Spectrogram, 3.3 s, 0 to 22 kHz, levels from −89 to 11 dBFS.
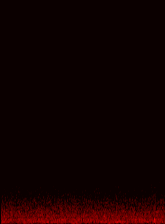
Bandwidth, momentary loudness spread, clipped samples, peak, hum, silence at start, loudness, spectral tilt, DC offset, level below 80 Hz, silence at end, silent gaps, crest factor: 13.5 kHz; 2 LU; under 0.1%; -46 dBFS; none; 0.05 s; -64 LUFS; -5.5 dB/octave; under 0.1%; under -90 dBFS; 0 s; none; 18 dB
